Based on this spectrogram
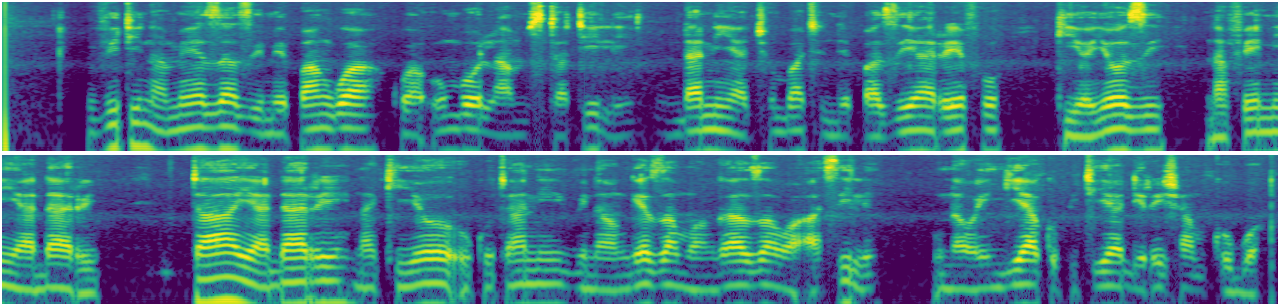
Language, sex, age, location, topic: Swahili, male, 18-24, Nairobi, education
